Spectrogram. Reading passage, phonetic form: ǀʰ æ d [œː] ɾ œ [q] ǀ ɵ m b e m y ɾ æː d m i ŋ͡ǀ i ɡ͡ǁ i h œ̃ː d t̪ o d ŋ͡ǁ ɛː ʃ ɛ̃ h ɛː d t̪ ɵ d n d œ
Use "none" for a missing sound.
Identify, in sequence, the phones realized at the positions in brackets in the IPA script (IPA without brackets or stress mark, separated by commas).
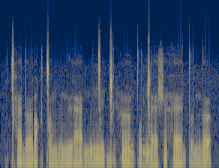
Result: œː, q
